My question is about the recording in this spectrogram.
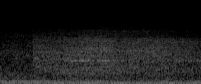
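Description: Road vehicles on a snowy road: a steady low engine hum under a broad rushing noise that comes up shortly after the start.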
